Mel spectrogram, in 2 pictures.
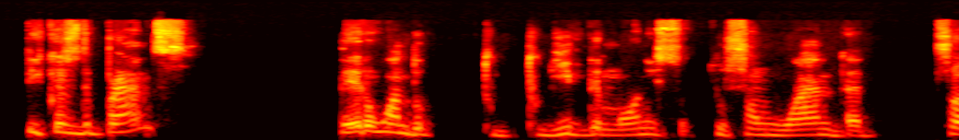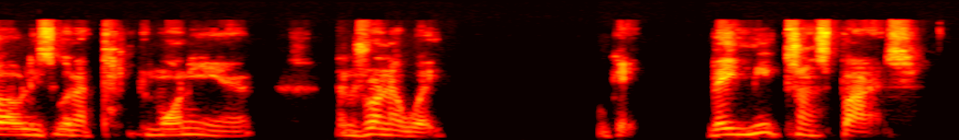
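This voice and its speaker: A Spanish-accented man with a high pitch, a fairly quick pace and long, frequent pauses, in a dry, close sound with no echo. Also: ordinary pitch variation. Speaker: sports federation president. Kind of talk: presentation. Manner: halting, repeats words.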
